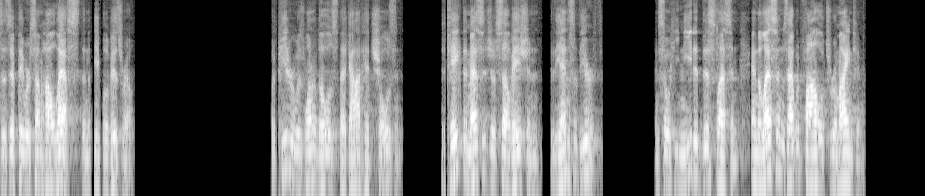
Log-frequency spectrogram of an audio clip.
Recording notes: Bethany, Appleton, WI. Preached this sermon at Bethany's Sunday worship on January 8, 2023.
